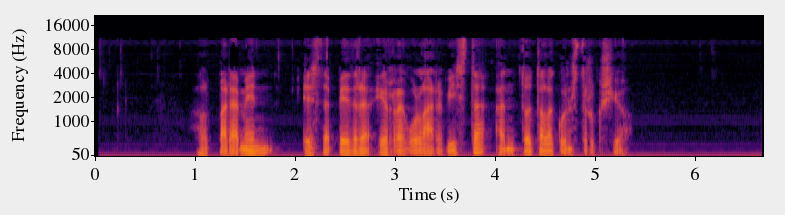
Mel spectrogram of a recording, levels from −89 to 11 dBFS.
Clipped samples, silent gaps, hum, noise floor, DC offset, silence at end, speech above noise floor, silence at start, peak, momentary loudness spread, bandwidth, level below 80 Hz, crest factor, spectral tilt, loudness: under 0.1%; none; 50 Hz at -40 dBFS; -50 dBFS; under 0.1%; 1.35 s; 29 dB; 1 s; -2 dBFS; 8 LU; 11.5 kHz; -38 dBFS; 22 dB; -5.5 dB/octave; -22 LUFS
